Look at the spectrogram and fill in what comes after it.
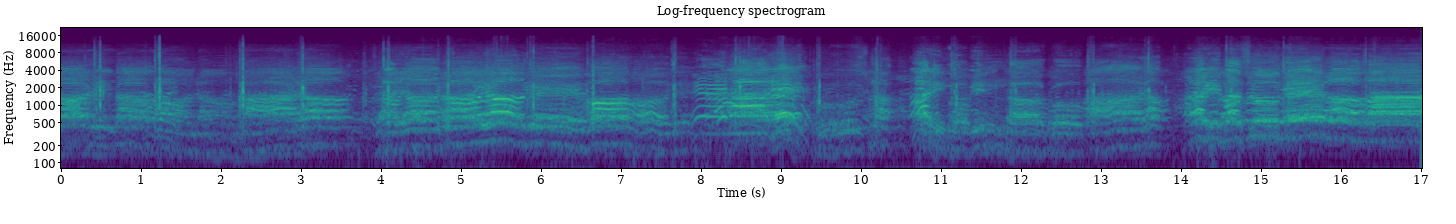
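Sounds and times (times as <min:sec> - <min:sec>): men chanting a hymn: 0:00.0 - 0:17.0
sharp hand claps: 0:00.3 - 0:07.0, 0:07.6 - 0:12.2, 0:12.8 - 0:17.0.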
